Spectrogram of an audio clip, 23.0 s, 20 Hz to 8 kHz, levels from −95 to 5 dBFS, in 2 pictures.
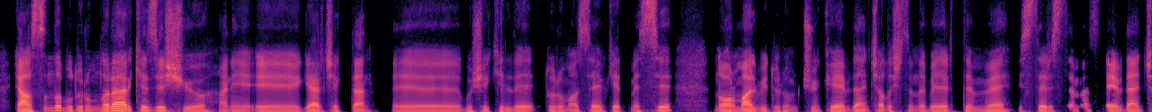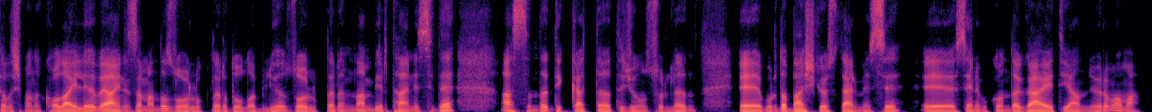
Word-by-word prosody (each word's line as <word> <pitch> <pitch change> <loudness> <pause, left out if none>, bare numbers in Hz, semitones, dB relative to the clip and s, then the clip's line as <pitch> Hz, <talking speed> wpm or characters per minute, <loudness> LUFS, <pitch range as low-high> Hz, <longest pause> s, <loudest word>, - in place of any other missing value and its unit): Ya 115 - +10
,aslında 155 +4 +2
bu 145 - -3
durumları 145 0 +2
herkes 140 -2 +5
yaşıyor. 110 -3 +2
Hani, 100 0 -4
eee, 100 -1 0
gerçekten, 110 +2 0 0.2
eee, 95 0 -1
bu 105 - -5
şekilde 110 -1 -2
duruma 105 -1 -4
sevk 105 +1 -3
etmesi 110 +6 +1 0.4
normal 110 0 +4
bir 100 -3 -4
durum. 110 +5 -7
Çünkü 110 -1 -5
evden 105 0 +2
çalıştığını 100 -1 -5
belirttin 105 +6 -3
ve 115 +2 +1
ister 115 - 0
istemez 105 +1 -6
evden 105 0 +3
çalışmanın 105 0 -5
kolaylığı 105 +5 +2
ve 125 - +7
aynı 110 -3 +4
zamanda 105 +8 -2
zorlukları 105 -3 -3
da 105 - -2
olabiliyor. 95 - -4
Zorluklarından 105 -2 -2
bir 115 0 -2
tanesi 100 -3 -2
de 150 +4 +4 0.5
aslında 110 +6 +1
dikkat 115 +1 -1
dağıtıcı 105 -1 -1
unsurların, 100 +6 -5 0.4
eee, 95 -1 +6
burada 130 +6 +1
baş 125 -3 +4
göstermesi. 95 +3 +1 0.2
Eee, 95 -3 +2
seni 110 +4 0
bu 105 - -10
konuda 105 0 -1
gayet 100 -1 +3
iyi 105 -3 +1
anlıyorum 100 - -3
ama, 90 - -2
105 Hz, 140 wpm, -27 LUFS, 100-115 Hz, 0.5 s, Ya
